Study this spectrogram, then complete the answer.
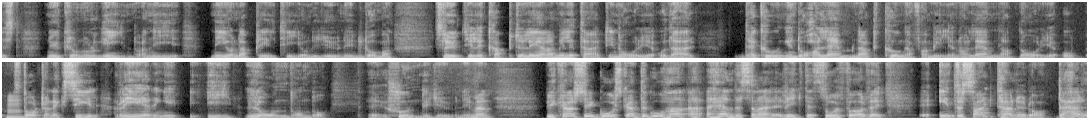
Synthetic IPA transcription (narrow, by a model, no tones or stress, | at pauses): ɪst̪nyːkʰɾʊnʊlʊɡiːndva̰niniːɔnd̪əapʰɾɪ̰lːt̪ʰiːɔnd̪əjʉ̟ːnɪd̪ɔma̰nslʉ̟ːt̪ʰːɪlɛkʰapɪ̥t̪ɵleːɾamɪlɪt̪ʰæ̰ːʈɪnɔɾjə̰ʔɔd̪æɾ | d̪æɾkʰɵŋːənd̪ɔɦaɭɛmnat̪kʰɵŋːa̰famɪljə̰nha̰ɭɛmnʔa̰t̪nɔ̰ɾjə̰ʔɔst̪ɑːʈaɾɛnɛksiːlɾɛjeːɾɪŋɪlɔnd̪ɔnd̪ɔ | ɧɵnd̪əjʉ̟ːnɪmɛnvɪkʰanʂəɡoːskaɪnt̪̬əɡoːɦaɦɛnd̪əlsəɳaɾɪkt̪ɪt̪sɔɪfœːɾvɛːɡɪnt̪ɾɛsaŋkt̪hæːɳʉ̟ːd̪ɔ̰d̪̥ɛɦæː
